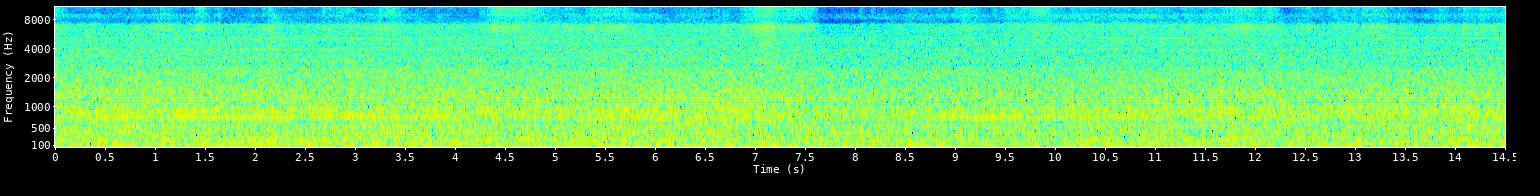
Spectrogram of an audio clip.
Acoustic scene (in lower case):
elevator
